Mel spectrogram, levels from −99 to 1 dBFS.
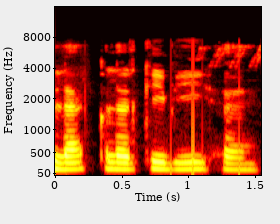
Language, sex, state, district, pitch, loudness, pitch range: Hindi, male, Chhattisgarh, Rajnandgaon, 140 Hz, -19 LUFS, 140-145 Hz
